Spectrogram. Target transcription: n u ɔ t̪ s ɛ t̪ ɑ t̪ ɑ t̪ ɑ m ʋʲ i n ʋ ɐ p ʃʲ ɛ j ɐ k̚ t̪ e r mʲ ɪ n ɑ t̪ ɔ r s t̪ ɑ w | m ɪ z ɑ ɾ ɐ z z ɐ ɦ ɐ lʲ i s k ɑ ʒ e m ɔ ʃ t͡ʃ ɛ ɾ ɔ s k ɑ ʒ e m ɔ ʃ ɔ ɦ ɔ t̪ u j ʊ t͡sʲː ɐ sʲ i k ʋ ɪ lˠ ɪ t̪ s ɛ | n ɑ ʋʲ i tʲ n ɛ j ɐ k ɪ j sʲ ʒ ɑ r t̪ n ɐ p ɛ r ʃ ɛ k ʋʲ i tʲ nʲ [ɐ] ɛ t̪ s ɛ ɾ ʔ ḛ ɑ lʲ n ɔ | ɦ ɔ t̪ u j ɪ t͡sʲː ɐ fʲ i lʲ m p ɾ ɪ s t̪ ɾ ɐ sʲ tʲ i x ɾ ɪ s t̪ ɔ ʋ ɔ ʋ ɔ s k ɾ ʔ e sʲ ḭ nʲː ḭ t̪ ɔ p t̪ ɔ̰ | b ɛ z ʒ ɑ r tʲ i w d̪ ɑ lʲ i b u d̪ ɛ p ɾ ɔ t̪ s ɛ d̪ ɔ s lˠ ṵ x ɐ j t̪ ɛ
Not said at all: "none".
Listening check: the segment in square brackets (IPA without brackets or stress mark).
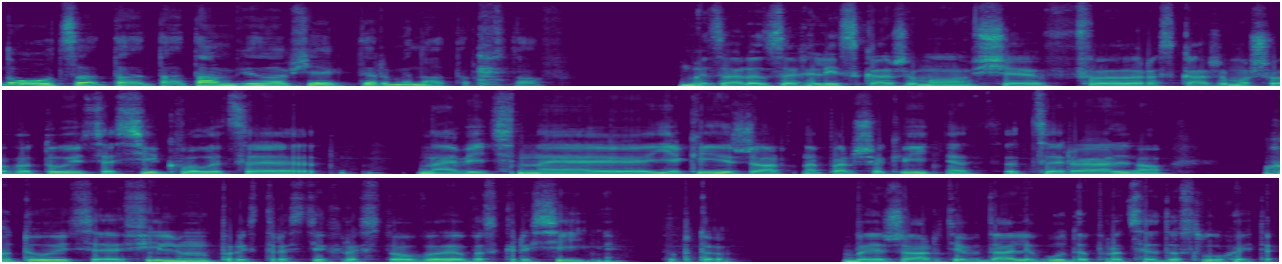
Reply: ɐ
